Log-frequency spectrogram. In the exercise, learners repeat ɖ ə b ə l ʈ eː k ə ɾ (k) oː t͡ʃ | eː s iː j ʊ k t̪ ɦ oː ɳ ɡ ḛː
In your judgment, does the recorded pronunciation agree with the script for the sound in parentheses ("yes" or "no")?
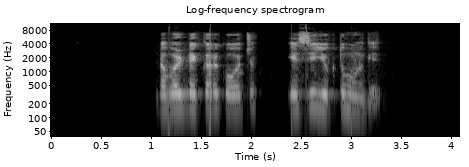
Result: yes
